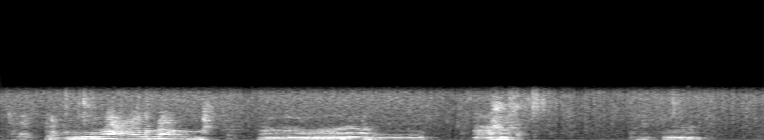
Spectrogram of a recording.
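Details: Miniature Schnauzer in a play fight with a Maine Coon cat, using a toy frog; drawn-out, wavering growls in two long bursts, then two shorter grumbling growls with gaps between them.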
